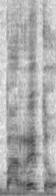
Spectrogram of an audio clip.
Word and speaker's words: Barreto: A Franklin Barreto auto. There you go. Hit you with the correct pronunciation and all. Had to roll my R's there a little.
